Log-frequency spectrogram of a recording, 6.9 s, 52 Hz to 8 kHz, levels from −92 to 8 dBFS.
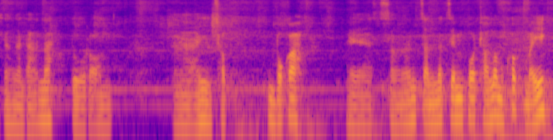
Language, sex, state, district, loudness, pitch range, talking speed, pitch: Mizo, male, Mizoram, Aizawl, -22 LUFS, 90-115 Hz, 190 wpm, 95 Hz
